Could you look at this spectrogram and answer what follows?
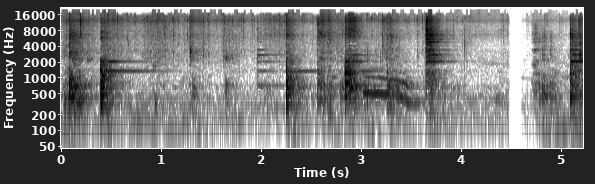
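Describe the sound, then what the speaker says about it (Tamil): Coconut rice is stirred and mixed in a pan, with irregular spatula scrapes and knocks over a faint sizzle, close and clear, and a short silent gap near the end. "சாதத்தை ஆட் பண்ணி கிளறி எடுத்துக்கலாம்"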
